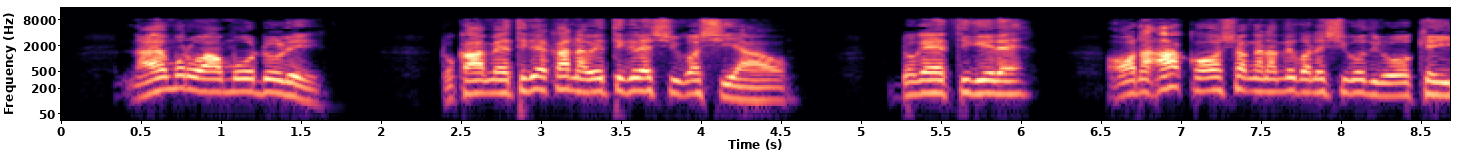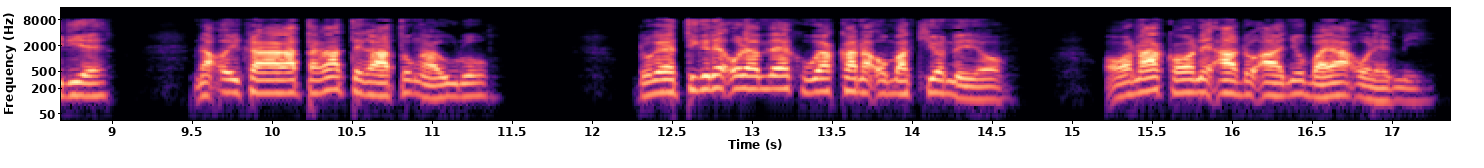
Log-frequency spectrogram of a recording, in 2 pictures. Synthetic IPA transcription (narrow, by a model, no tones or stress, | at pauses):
nawɛmoɾowamoːndoɾe | d̥okamɛtiɣeɾɛkanawetiɣeɾɛɕuɣɔɕiaɔ | doɣɛːtiɣeɾɛ | ɔnaʔakɔɕɔŋɛnameɣɔneɕiɣoðiɾokeiɾiɛ | na̰ʔɔikaɣaɣataɣateɣatoŋauɾo | doɣɛtiɣeɾɛʔoɾeamɛkuɣakanaʔomakiɔnejɔ | ɔnaːkɔːneʔadoʔaɲoːmbajaʔoɾɛmi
